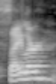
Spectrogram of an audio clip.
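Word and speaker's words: Seiler: I don't know if I'm saying it right, but it's Sailor.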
